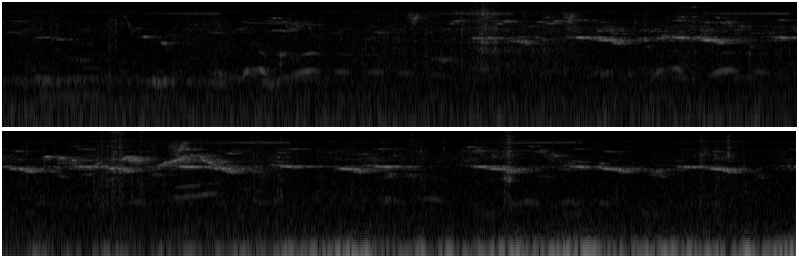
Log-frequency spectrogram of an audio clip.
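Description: Birds chirping in short repeated calls, busier from about two seconds in, with a few faint clicks and a low rumble starting about halfway through.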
